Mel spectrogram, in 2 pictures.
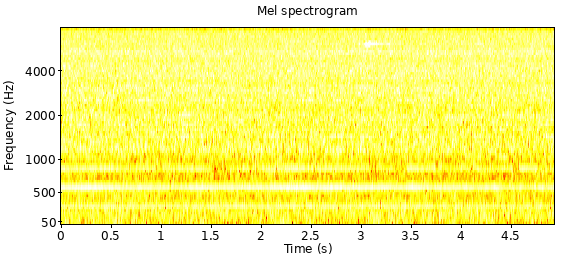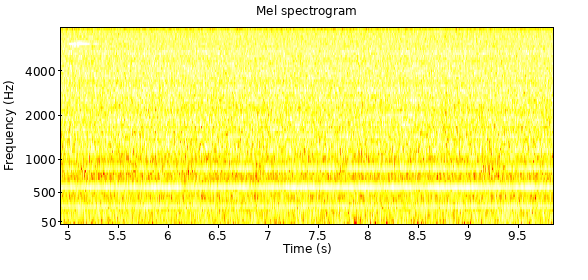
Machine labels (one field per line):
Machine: fan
